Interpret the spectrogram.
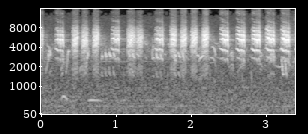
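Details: At Ilmatsalu on 26 May 2017, a sedge warbler sings a dry, rattling sequence of high clipped notes repeated rapidly, interspersed with brief chirpy slurs.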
